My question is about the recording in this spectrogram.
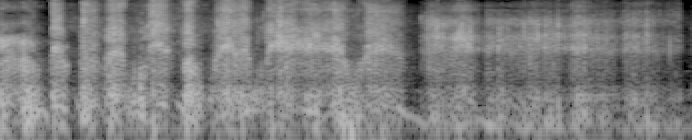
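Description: A man making mouth sound effects into a handheld microphone, imitating an airstrike: a quick, rattling run of sharp explosive pops for about two and a half seconds, then a lower rumbling noise.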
